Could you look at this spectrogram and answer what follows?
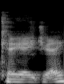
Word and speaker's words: Kaj: So they would say Kaj Munk or whatever, but it's spelled K-A-J. Oh, wow. So my parents always said Kaj.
